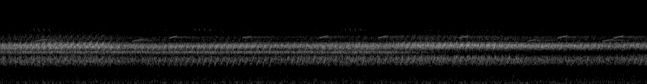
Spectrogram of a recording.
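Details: Frogs in full chorus, a steady high buzzing trill with short rising chirps repeated roughly three times a second, loosely timed, over the continuous drone.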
